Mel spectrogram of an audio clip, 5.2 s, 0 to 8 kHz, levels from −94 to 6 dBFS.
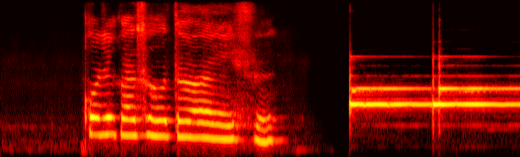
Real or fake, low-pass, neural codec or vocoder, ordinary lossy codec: fake; none; codec, 16 kHz, 4 kbps, X-Codec, HuBERT features, trained on general audio; none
